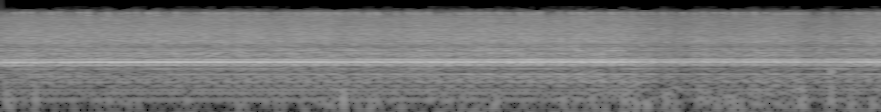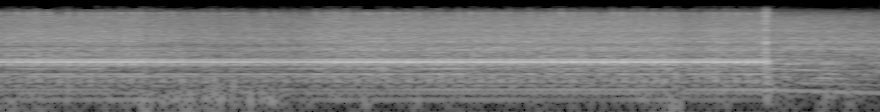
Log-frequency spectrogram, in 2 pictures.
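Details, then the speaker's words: Vintage Zero table fan after switch install and oiling the motor: clean steady mid-pitched hum with no scraping or ticking; the newly installed switch still seems unreliable when turning on. "I just needed a little bit of oil in the right spot"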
